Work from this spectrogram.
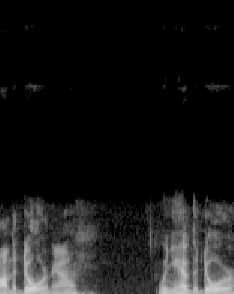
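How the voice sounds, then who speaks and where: Against a quiet background, a man with a Texan accent speaks at medium pitch. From Texas. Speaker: game engine tutorial maker. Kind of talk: tutorial. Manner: casual, conversational.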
